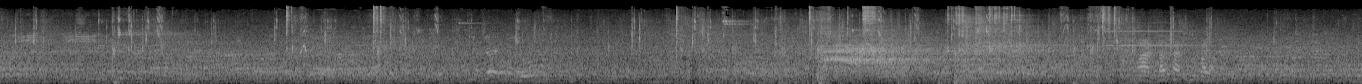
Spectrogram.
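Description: Footsteps thud and squeak on the floor.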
